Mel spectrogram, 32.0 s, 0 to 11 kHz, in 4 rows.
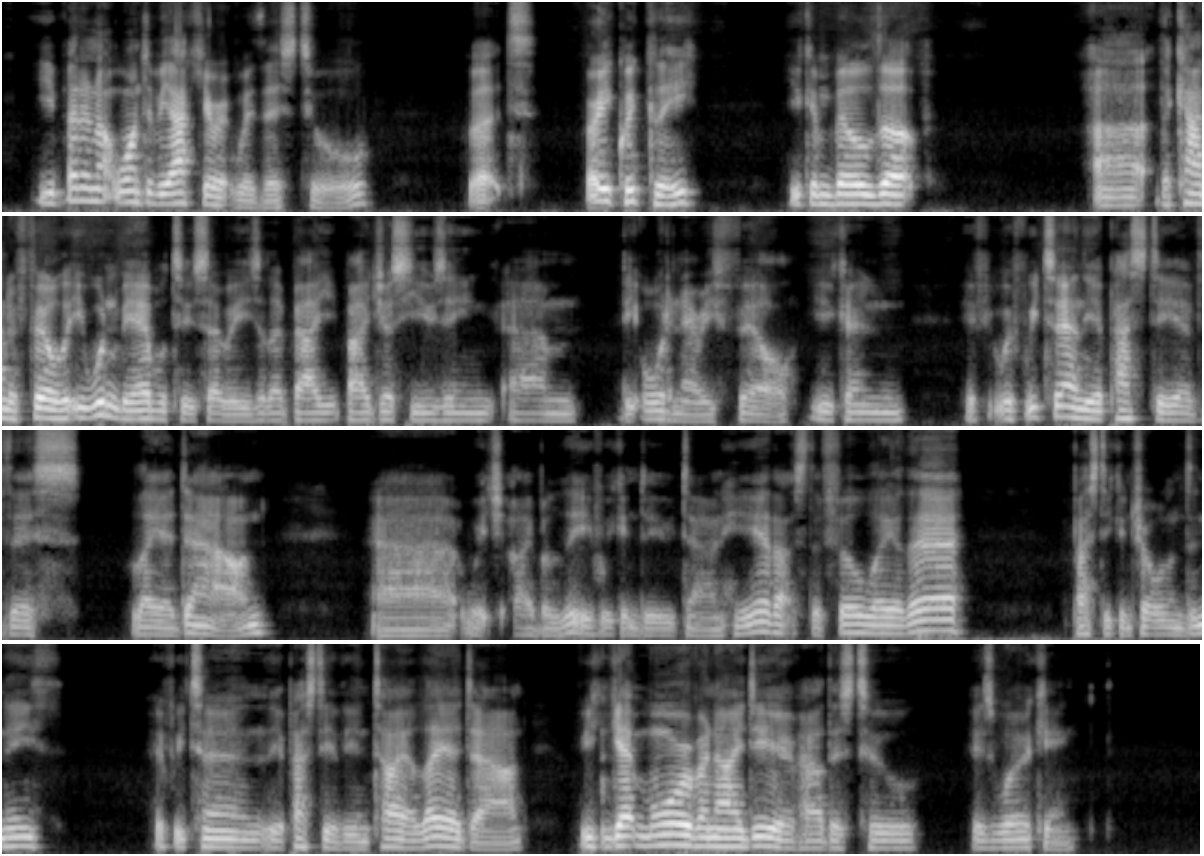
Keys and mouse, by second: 24.0 click.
